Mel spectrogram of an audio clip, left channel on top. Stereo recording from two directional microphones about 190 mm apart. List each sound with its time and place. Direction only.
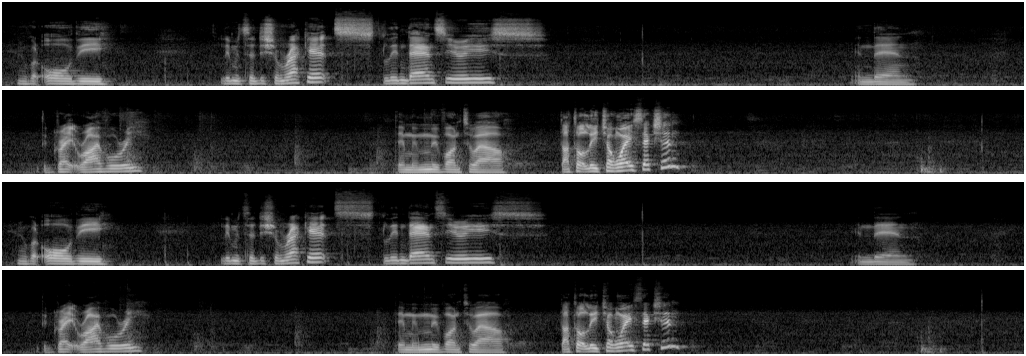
0.2 s speech: 5° right (ahead or behind)
2.1 s speech: 5° left (ahead or behind)
3.3 s speech: 15° right (ahead or behind)
3.5 s speech: 5° left (ahead or behind)
8.5 s speech: 15° left (ahead or behind)
10.6 s speech: 5° left (ahead or behind)
14.1 s speech: 5° left (ahead or behind)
